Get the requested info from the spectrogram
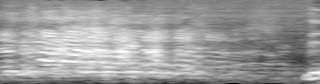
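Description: Audience laughing together, many voices at once, dying away over about two seconds.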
